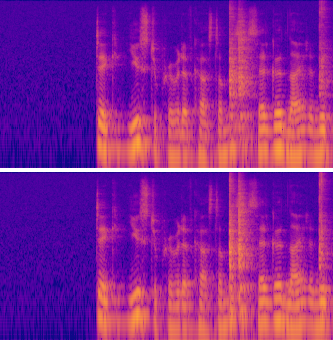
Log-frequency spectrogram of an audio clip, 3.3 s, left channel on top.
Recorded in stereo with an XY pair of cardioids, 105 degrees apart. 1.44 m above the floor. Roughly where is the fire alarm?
No fire alarm in this recording.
